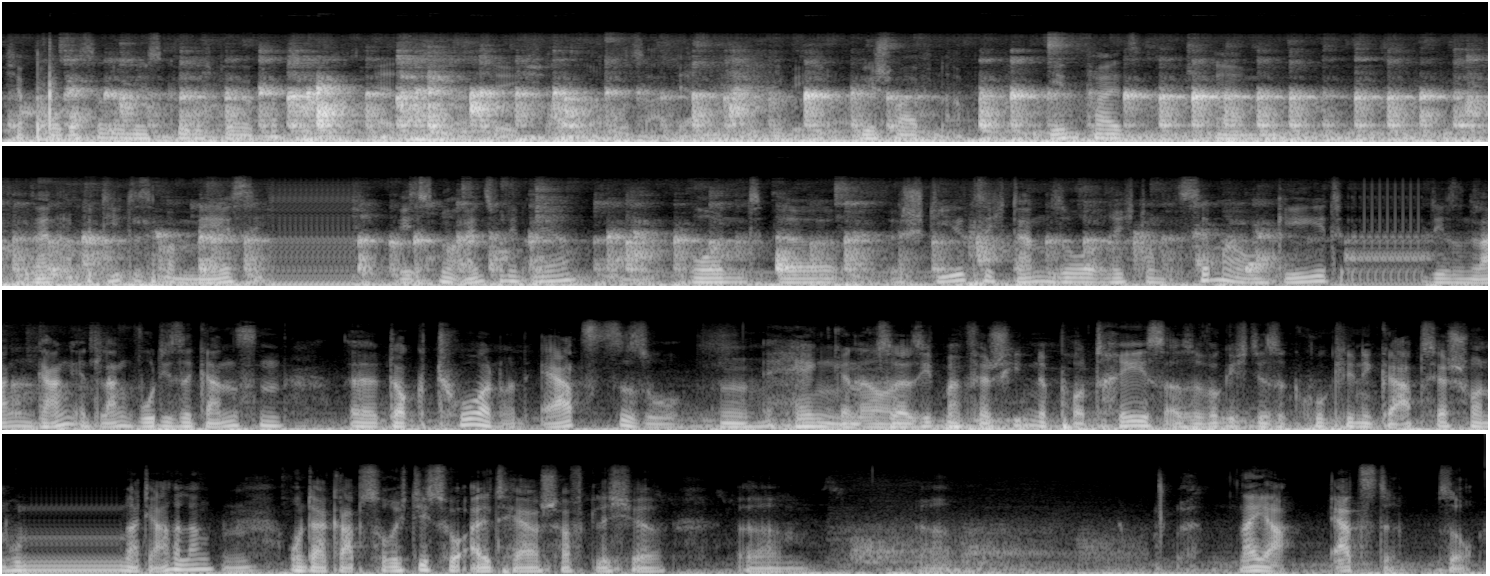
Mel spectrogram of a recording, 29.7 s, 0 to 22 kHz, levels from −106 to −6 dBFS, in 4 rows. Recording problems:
high frequencies cut off; noticeable; nothing above 8 kHz
muffled; very slightly; fading above 1.5 kHz
rain or running water; very loud; throughout; 4 dB above the speech
animal sounds; faint; throughout; 25 dB below the speech
footsteps; loud; at the start; peak 3 dB above the speech
footsteps; noticeable; from 4.5 to 8 s; peak 5 dB below the speech
audio freezing; at 9 s, at 14 s and at 22 s
footsteps; faint; from 26 to 28 s; peak 15 dB below the speech

